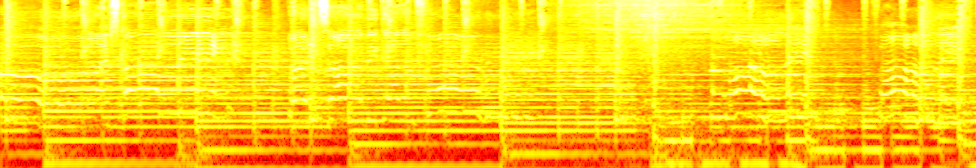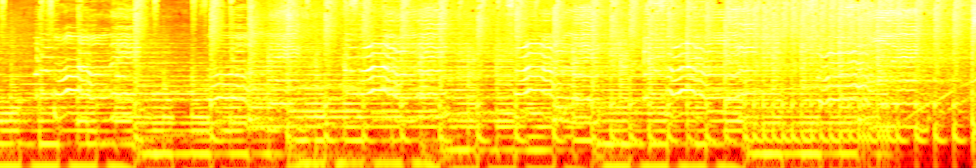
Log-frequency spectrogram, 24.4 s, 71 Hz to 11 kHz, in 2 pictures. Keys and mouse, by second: 0.6 Tab, 1.3 shift+d, 2.5 click, 3.8 click, 4.7 Tab, 5.9 m, 11.0 p, 13.3 Tab, 14.5 m, 16.8 l, 17.6 Return, 19.1 click, 19.9 click, 20.6-21.4 shift+middle drag, 21.4 q, 22.8 Tab, 23.5 click.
